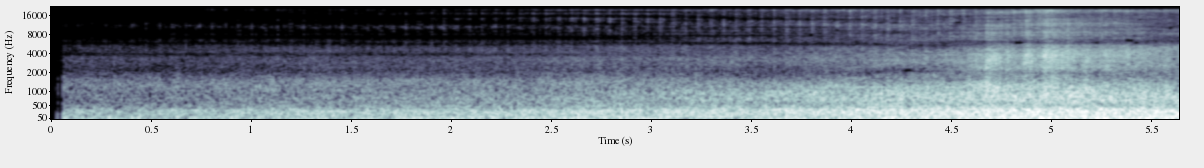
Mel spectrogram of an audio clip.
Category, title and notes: Sound effects > Vehicles
A car passing by in Hervanta, Tampere. Recorded with Samsung phone.
car, engine, vehicle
